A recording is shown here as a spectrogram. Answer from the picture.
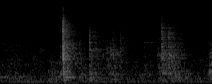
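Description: Two light clicks about a second apart as wire coat hangers are handled and set down on the countertop.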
